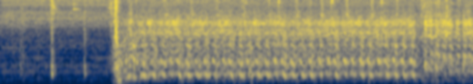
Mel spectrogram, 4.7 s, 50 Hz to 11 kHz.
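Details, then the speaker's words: 1980s BMW E24 6-Series CSi, parked since 2001, restarted after the plugs were removed and dried. Catches after a few cranks into a lumpy idle with stumbles and a raspy exhaust. Misfiring; exhaust has holes. "it's alive though it's alive definitely alive that's what you wanted so it is it is misfiring interesting"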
